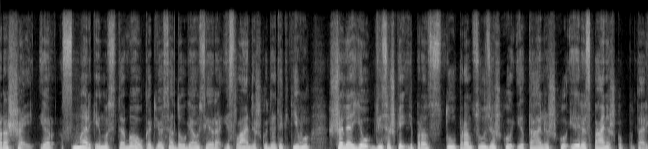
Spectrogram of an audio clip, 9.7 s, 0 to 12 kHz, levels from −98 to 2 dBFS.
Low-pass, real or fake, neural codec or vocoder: 10.8 kHz; fake; codec, 44.1 kHz, 7.8 kbps, Pupu-Codec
